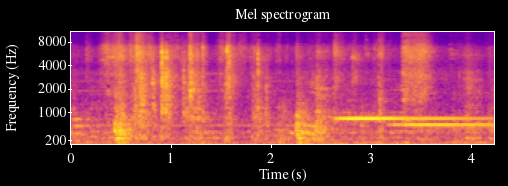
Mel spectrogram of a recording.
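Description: Paper rustling with light clicks as a sheet is handled and fed into an Epson LQ-310 dot-matrix printer. About two and a half seconds in, a two-note electronic chime sounds, a higher tone and then a lower one, both held and ringing on together.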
